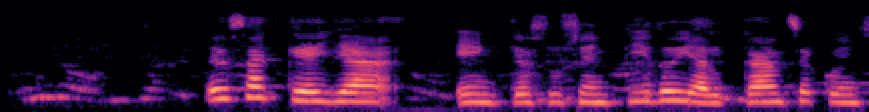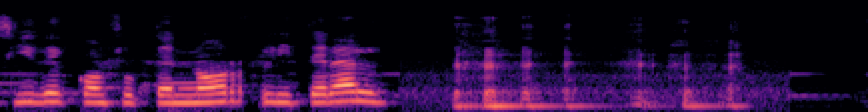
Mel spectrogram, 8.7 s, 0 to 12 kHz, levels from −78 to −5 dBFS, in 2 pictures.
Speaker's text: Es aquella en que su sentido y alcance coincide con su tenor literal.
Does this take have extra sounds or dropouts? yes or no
yes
